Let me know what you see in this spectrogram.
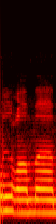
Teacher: میم کے ساتھ الف مد آ رہی ہے، اس کو بھی ایک الف مدار کھینچ کے پڑھیں گے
